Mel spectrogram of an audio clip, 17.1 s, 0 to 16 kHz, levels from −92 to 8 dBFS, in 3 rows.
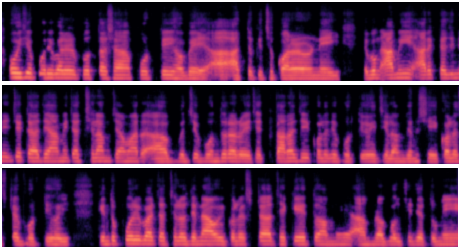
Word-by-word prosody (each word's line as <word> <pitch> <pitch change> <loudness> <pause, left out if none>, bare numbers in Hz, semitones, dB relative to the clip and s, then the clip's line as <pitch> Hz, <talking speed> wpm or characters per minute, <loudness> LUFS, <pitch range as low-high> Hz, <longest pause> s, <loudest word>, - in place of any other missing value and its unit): ওই 200 - +7
যে - - +6
পরিবারের 180 -1 +4
প্রত্যাশা 165 -2 0 0.2
পড়তেই 160 0 -1
হবে 150 +1 +1 0.3
আ - - +4 0.2
আর - - +2
তো - - -1
কিছু 150 +1 -7
করারও 145 0 +5
নেই 145 0 0 0.4
এবং 165 +3 +2 0.2
আমি 180 +3 +1 0.2
আরেকটা 170 +2 +1
জিনিস 175 0 -5
যেটা 175 -3 0
যে 160 - +1
আমি 160 +1 -5
চাচ্ছিলাম 160 +1 -2
যে 155 - -3
আমার 155 0 -1 0.2
আ - - +2 0.4
যে 155 - -2
বন্ধুরা 155 +1 0
রয়েছে 150 0 -1 0.2
তারা 150 +1 +3
যেই 160 -1 -2
কলেজ 150 -1 -5
এ - - -7
ভর্তি 150 0 -7
হয়েছিল 150 -1 -3
আমি 140 - -7
যেন 145 - -3
সেই 150 -1 -2
কলেজটায় 150 0 -1
ভর্তি 145 0 -4
হই। 145 -1 +2 0.4
কিন্তু 160 +1 0
পরিবার 175 -1 +5
চাচ্ছিল 155 0 -1
যে 155 - +4
না 155 - +6
ওই 155 - +2
কলেজটা 155 +1 -1 0.2
থেকে 155 +1 -1 0.2
তো - - -1
আমু 150 0 -7 0.3
আমরা 145 +1 0
বলছি 145 +1 -3
যে - - +5
তুমি 145 0 -2
155 Hz, 180 wpm, -24 LUFS, 150-165 Hz, 0.4 s, ওই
